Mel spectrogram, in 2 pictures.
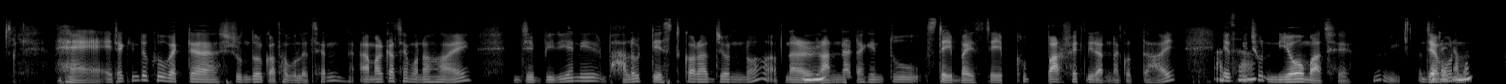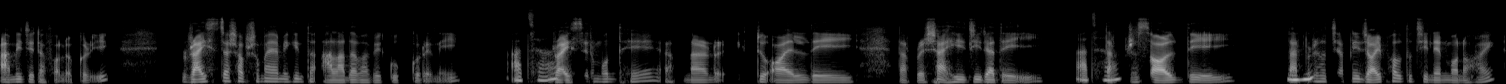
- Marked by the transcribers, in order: in English: "স্টেপ বাই স্টেপ"; lip smack
- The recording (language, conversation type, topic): Bengali, unstructured, তোমার প্রিয় খাবার কী এবং কেন?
